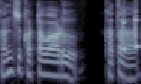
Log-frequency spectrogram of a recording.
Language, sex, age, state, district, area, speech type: Telugu, male, 30-45, Andhra Pradesh, Anantapur, urban, spontaneous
